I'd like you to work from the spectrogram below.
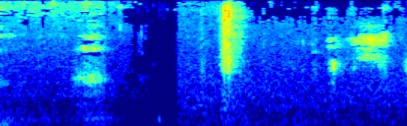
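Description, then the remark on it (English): Soft, irregular clicking of keys on a keyboard, quiet, with short bursts of taps separated by brief pauses and no voices. “What are you typing in there?”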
